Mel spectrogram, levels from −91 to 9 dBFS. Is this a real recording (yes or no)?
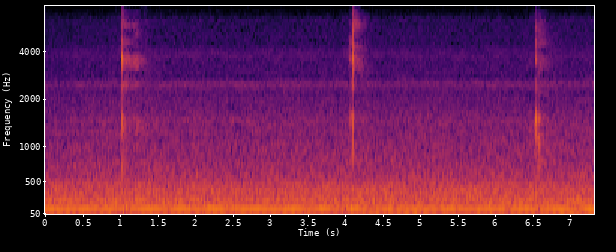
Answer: yes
